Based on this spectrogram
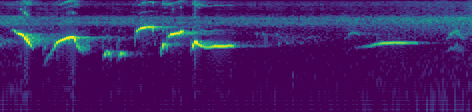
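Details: Brief white-rumped shama phrase from a territorial bird: a few quick looping whistles and slurred notes, then a soft drawn-out whistle, over a steady shrill insect background.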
